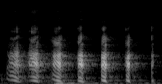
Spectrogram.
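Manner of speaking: amused cackle in quick pulses; laugh. Real, not acted. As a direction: burst out giggling at your own joke. Amused at own punchy impression.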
